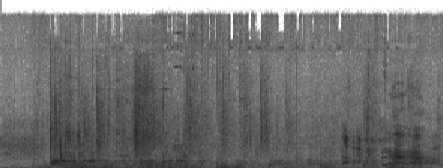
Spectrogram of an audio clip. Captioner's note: bowling pins crash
